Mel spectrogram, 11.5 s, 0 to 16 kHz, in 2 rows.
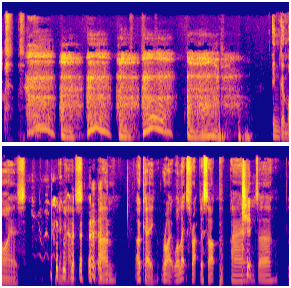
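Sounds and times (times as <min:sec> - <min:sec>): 
person breathing in and out heavily: 0:00.1 - 0:05.1
speech: 0:05.6 - 0:11.3
laughter: 0:06.5 - 0:07.9.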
